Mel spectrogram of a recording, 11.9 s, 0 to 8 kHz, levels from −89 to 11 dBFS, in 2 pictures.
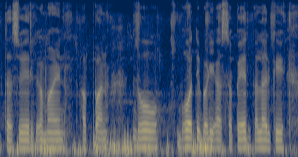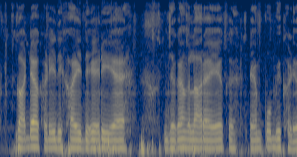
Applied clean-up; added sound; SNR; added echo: none; none; none; none.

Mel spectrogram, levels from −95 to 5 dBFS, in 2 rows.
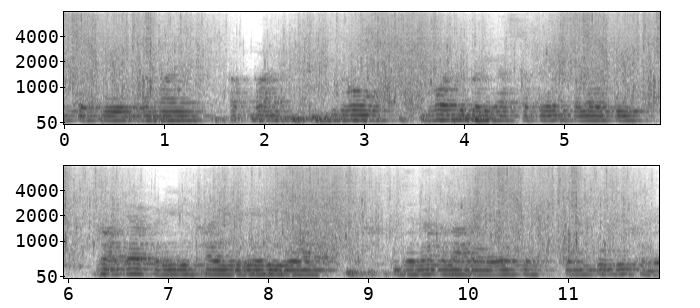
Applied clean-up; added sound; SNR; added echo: none; Splash, splatter; 13 dB; reverberation time 1.0 s.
